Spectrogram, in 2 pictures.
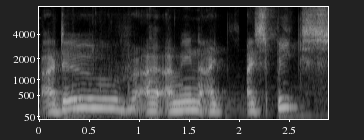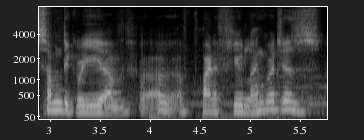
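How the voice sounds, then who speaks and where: A Danish man in easy gaming banter, his pace slow and unhurried. He pauses often on fillers as he thinks, while faint game music plays behind him. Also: a little high. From Denmark. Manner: relaxed, unhurried, hesitant with many fillers. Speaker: co-op gameplay commentator. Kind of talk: casual gaming chat.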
